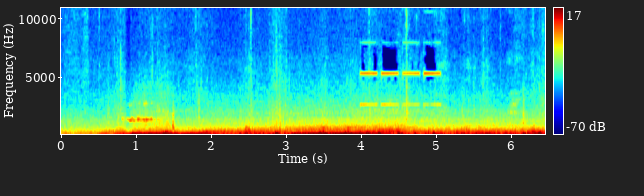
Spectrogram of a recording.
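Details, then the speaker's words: GPS fleet tracker set to beep above 3000 RPM: engine revs hard on a fast acceleration from a stop, then a thin high in-cab beep sounds twice in about a second, warning that the over-RPM limit was exceeded. "so you heard that so as soon as we push the RPM too high to do a real fast acceleration off of our start we're going to start to hear the beeping right in the cap"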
